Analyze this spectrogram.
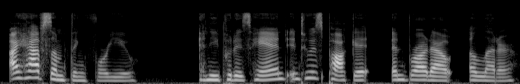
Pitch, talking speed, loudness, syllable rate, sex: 210 Hz, 210 wpm, -21 LUFS, 5.7 syllables/s, female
